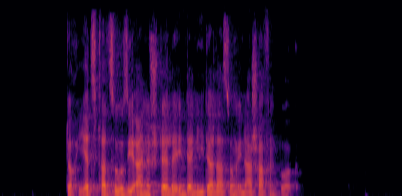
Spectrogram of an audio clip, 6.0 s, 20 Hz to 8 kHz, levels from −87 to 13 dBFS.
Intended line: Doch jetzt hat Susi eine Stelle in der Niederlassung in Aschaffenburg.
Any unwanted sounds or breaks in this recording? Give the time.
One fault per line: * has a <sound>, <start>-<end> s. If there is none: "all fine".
all fine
